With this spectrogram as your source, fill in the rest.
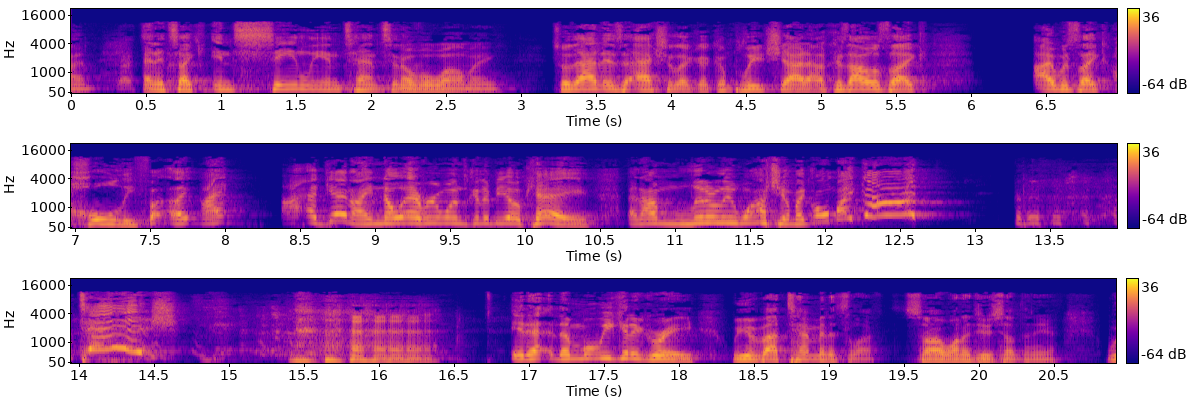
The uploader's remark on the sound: Recorded March 31st at the Gotham Comedy Club. The first ever live WSY in the United States! At the Gotham Comedy Club immediately after the Furious 7 screening.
